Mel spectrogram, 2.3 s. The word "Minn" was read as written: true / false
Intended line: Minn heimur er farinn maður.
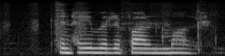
false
